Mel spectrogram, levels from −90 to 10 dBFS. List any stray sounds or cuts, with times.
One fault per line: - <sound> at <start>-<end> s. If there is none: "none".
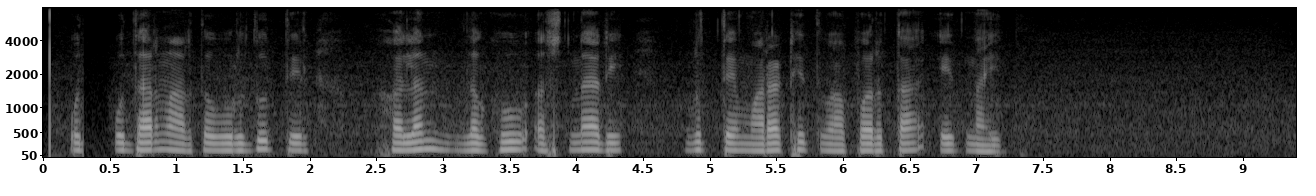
none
